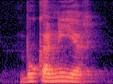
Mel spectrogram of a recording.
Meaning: buccaneer, pirate; originally especially in reference to French pirates and privateers operating in the Caribbean
- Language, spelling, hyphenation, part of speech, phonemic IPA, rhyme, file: Dutch, boekanier, boe‧ka‧nier, noun, /ˌbu.kaːˈniːr/, -iːr, Nl-boekanier.ogg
